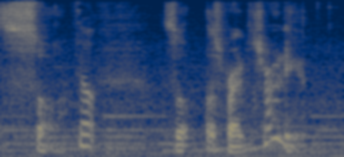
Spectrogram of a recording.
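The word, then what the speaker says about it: そ: up a single syllable you pronounce this as saw so let's practice writing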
